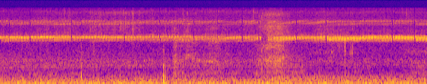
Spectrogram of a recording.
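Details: Crickets calling: a steady, unbroken high-pitched trill with a faint higher overtone, quiet and continuous, over a low rumbling background hum.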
